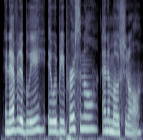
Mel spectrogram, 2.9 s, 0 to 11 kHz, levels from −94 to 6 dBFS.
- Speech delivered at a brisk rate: No, average, 145 wpm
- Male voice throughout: No, female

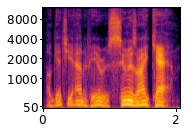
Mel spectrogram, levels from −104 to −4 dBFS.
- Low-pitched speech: Yes, low, 110 Hz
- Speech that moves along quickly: Yes, fast, 320 wpm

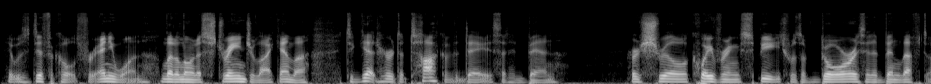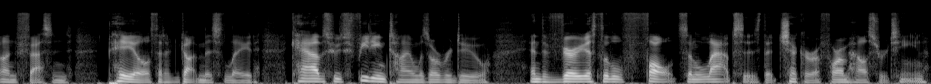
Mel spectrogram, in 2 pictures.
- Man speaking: Yes, male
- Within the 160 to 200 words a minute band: Yes, average, 185 wpm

